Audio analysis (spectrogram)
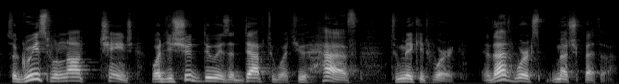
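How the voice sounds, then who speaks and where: A Swiss-born man answering audience questions in casual, animated talk, often restarting his sentences. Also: mid-range voice, normal speed. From Switzerland. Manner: animated, many restarts and repeats. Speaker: tech speaker answering questions. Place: lecture room at an institute.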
